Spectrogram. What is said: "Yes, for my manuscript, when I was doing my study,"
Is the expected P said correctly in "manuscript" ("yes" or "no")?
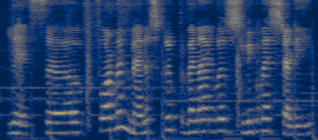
yes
